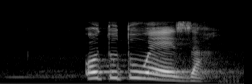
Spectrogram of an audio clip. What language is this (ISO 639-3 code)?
ven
